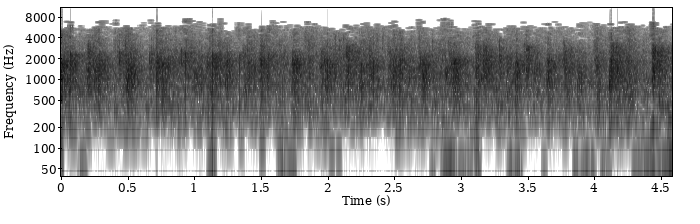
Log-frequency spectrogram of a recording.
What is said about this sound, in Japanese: 皆さんもう一度拍手を。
